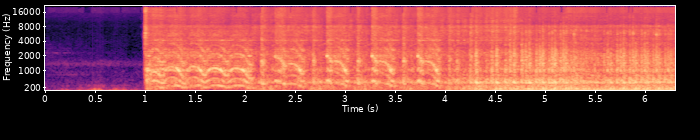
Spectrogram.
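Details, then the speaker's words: Old CAT excavator diesel, unrun for months, on a cold day with two new batteries and cleaned connections: long wavering starter grind before it catches into a rough, pulsing run; extended cranking, hard start. "i've been down here a few times now trying to fire this thing up and it just didn't want to play bottle"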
